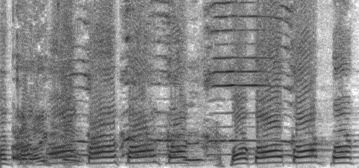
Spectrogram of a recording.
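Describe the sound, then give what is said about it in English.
A loud chicken sound effect: a quick run of about eight clucking, crowing calls in a bouncy rhythm, heard alone with no talking over it. “Chicken.”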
